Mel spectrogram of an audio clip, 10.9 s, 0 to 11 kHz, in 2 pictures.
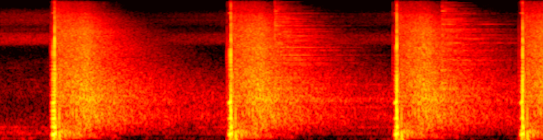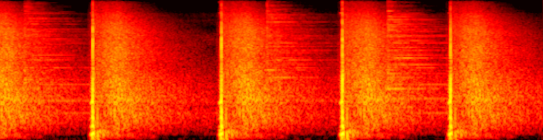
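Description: Eight sharp, loud gunshots from a Taurus TX22 .22 LR pistol fired with Winchester ammunition at an outdoor range, spaced evenly about 1.5 seconds apart, each crack followed by a fading echo, with no talking.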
